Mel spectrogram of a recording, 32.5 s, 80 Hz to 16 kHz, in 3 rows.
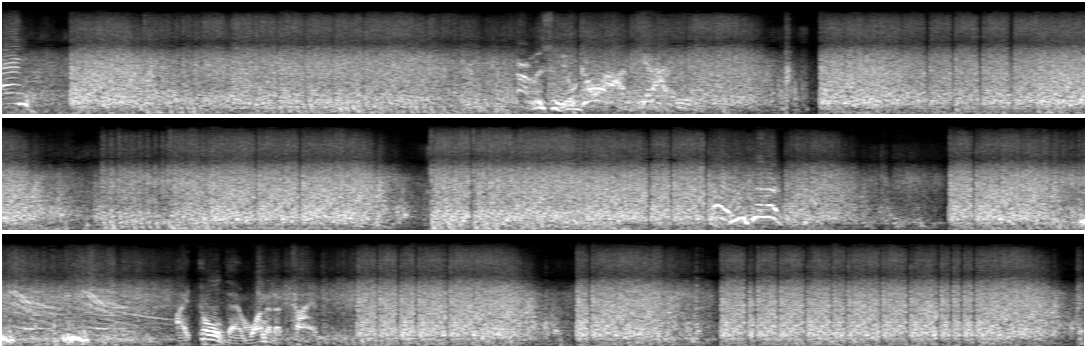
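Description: Machine-gun fire in long, sustained bursts, broken by brief pauses every few seconds, on a 1960s television war-drama soundtrack.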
